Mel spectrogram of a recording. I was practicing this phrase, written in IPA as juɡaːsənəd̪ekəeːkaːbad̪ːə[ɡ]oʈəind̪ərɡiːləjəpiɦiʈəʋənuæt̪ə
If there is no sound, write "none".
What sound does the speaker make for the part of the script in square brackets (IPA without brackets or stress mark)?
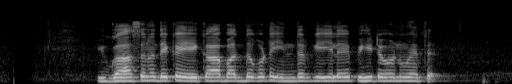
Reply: k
